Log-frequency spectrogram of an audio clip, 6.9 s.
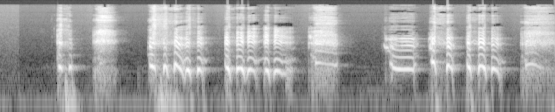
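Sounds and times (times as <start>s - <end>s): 
person crying in sadness: 0.8s - 6.9s.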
